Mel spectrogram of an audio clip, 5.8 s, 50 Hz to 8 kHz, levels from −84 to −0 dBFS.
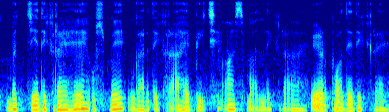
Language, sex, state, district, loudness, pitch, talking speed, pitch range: Hindi, female, Chhattisgarh, Rajnandgaon, -31 LUFS, 130 Hz, 185 wpm, 120-140 Hz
